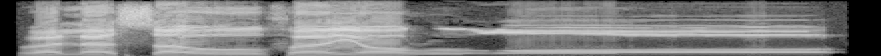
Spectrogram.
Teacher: را ساکن سے پہلے زبر ہے، اس لیے را کو موٹا پڑھیں گے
